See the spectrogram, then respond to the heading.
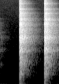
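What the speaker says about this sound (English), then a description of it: "So just take a little hammer, give a little whack." Two sharp metallic whacks, about half a second apart, from a small hammer striking the ear of an axle shaft u-joint on a Ford Super Duty during a steering wander repair. Each strike is close, loud and rings out briefly.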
